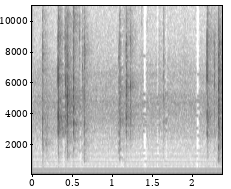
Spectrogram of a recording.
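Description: Typing on a computer keyboard: a scatter of short key clicks over a steady low electrical hum.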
